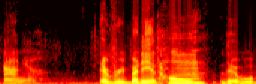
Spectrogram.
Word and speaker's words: Anya: the language pretty quickly in america people find it very hard to say my name it's anya anya and yeah yeah i'd say like aneurysm i'm trying to find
